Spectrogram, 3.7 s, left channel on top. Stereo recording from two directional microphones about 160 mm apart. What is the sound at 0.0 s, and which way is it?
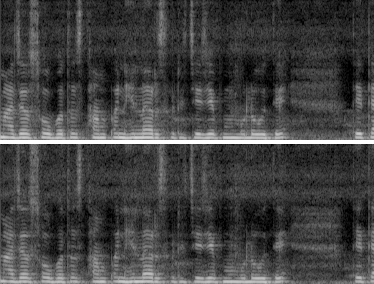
Speech, 10° left (ahead or behind).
